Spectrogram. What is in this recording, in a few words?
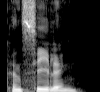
concealing, gb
